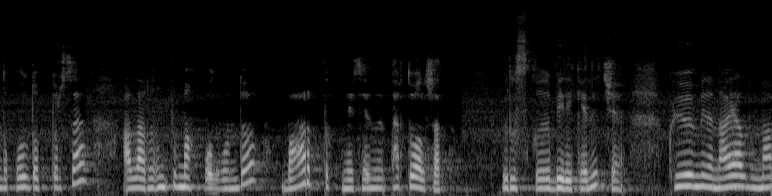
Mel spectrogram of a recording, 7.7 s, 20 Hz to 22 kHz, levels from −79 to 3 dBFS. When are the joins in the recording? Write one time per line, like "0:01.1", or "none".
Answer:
none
